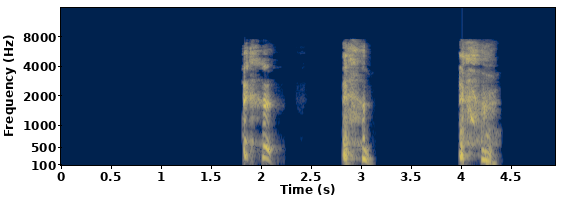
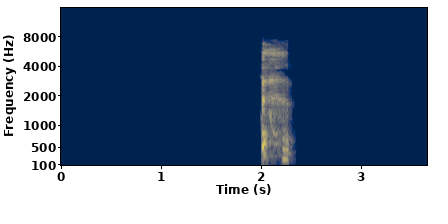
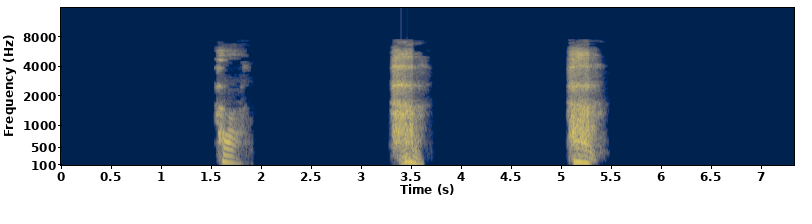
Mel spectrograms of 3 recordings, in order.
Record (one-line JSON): {"three_cough_length": "4.9 s", "three_cough_amplitude": 32767, "three_cough_signal_mean_std_ratio": 0.3, "cough_length": "3.7 s", "cough_amplitude": 32767, "cough_signal_mean_std_ratio": 0.14, "exhalation_length": "7.3 s", "exhalation_amplitude": 32768, "exhalation_signal_mean_std_ratio": 0.25, "survey_phase": "beta (2021-08-13 to 2022-03-07)", "age": "18-44", "gender": "Male", "wearing_mask": "No", "symptom_cough_any": true, "symptom_new_continuous_cough": true, "symptom_runny_or_blocked_nose": true, "symptom_shortness_of_breath": true, "symptom_sore_throat": true, "symptom_fatigue": true, "symptom_headache": true, "symptom_change_to_sense_of_smell_or_taste": true, "symptom_other": true, "symptom_onset": "3 days", "smoker_status": "Never smoked", "respiratory_condition_asthma": false, "respiratory_condition_other": false, "recruitment_source": "Test and Trace", "submission_delay": "2 days", "covid_test_result": "Positive", "covid_test_method": "RT-qPCR", "covid_ct_value": 27.6, "covid_ct_gene": "ORF1ab gene"}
